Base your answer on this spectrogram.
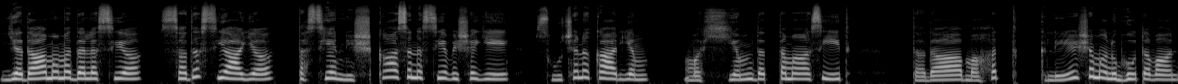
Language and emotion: Sanskrit, sad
